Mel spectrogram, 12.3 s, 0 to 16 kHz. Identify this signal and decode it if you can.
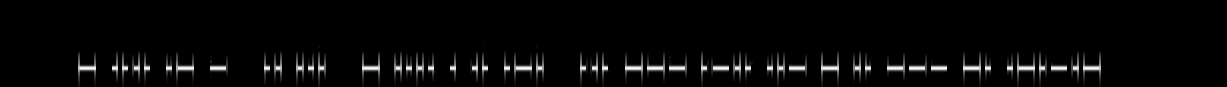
Morse code, heard as a keyed tone, about 22 wpm, 700 Hz. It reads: THAT IS THEIR SOLUTION.
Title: Sentences from Top 1300 Words 22wpm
